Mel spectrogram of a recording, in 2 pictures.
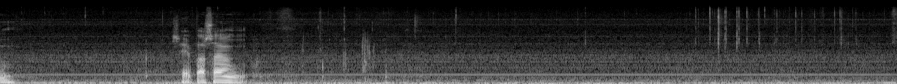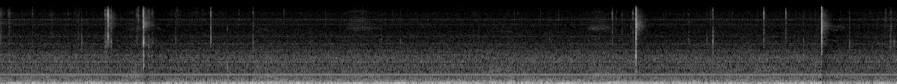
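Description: Metal tweezers tap and scrape against a small phone part.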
